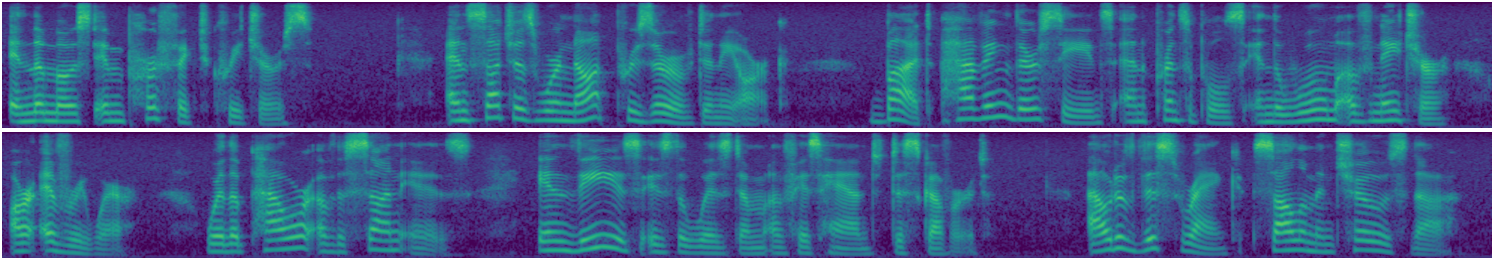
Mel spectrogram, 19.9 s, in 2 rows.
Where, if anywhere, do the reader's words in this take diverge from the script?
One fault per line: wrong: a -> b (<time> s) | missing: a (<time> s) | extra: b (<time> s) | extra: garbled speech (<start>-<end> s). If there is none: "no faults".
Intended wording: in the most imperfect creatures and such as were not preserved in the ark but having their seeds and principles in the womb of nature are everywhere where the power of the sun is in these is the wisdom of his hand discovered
extra: out of this rank solomon chose the (17.2 s)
